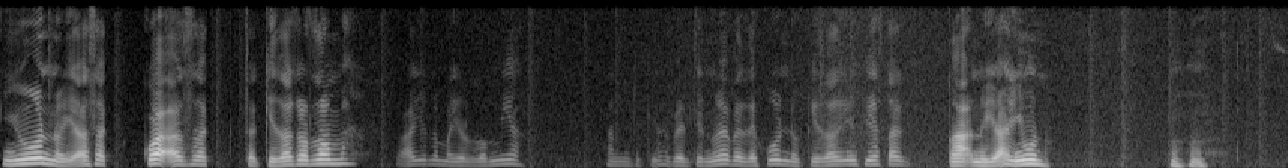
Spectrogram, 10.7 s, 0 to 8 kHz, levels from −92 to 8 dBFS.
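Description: From 1.58 to 4.48 s, then from 5.04 to 7.68 s, ending just before "kani ya", voice and room noise swell together. This is automatic gain rising: the control sensed a quieter input and ramped its gain up by about 5 dB, then about 7 dB after the input dropped by about 17 dB.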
